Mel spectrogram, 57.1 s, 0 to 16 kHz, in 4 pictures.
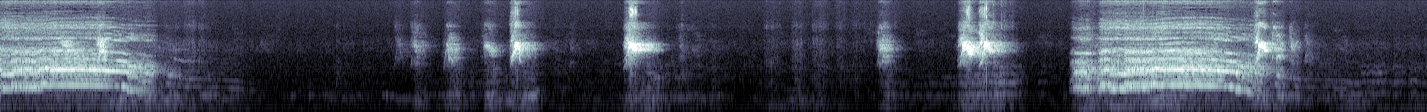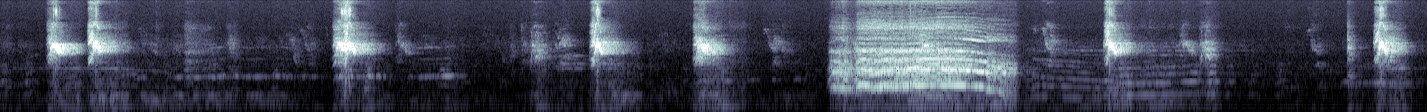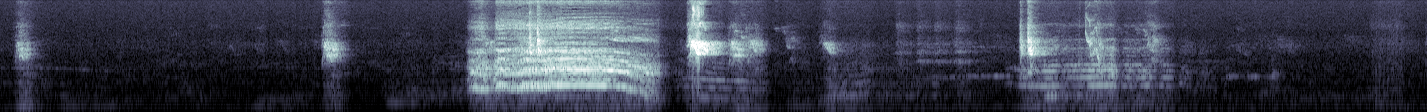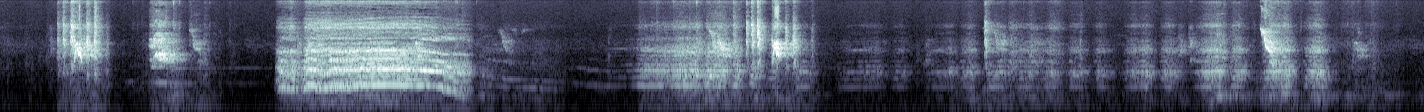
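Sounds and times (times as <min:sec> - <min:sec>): rooster crowing: 0:00.0 - 0:01.6, 0:10.7 - 0:12.7, 0:22.6 - 0:24.5, 0:33.2 - 0:35.2, 0:45.6 - 0:47.6.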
